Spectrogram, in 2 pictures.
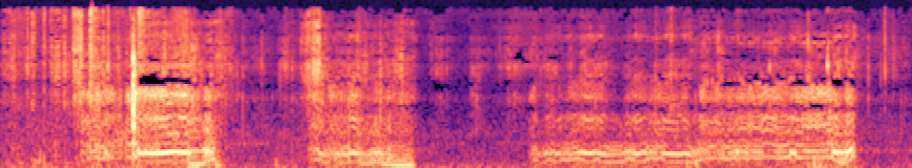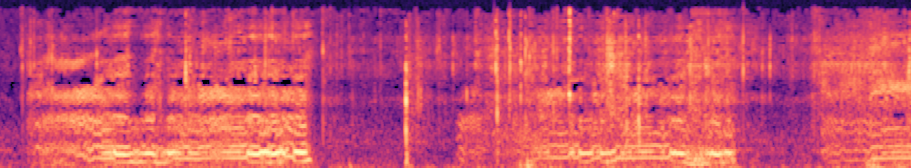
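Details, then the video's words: Tame fox named Alice in the evening, giving a drawn-out creaking, wavering call in four long bouts of two to three seconds with short gaps, low and grating with layered harmonics. "Алиса - Лиса. Вечерний скрип"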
